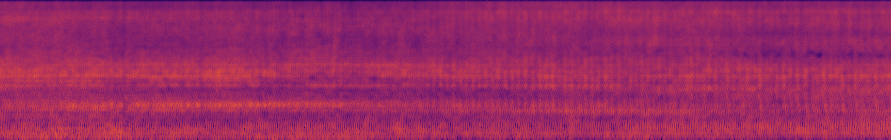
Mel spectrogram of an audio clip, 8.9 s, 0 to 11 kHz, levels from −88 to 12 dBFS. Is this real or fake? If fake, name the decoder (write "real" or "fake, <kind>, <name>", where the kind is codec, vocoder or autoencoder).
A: fake, vocoder, Vocos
